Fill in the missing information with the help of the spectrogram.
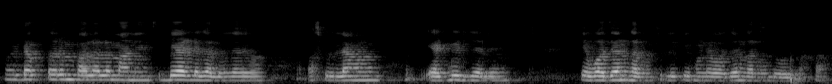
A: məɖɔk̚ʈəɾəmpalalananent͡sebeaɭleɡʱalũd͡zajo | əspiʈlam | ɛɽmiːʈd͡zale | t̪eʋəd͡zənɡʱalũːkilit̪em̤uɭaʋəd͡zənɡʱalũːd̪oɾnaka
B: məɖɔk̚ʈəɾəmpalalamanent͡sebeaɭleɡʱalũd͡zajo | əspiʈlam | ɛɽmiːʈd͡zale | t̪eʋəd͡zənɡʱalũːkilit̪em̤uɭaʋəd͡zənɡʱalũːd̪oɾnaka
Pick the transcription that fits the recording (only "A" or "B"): B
